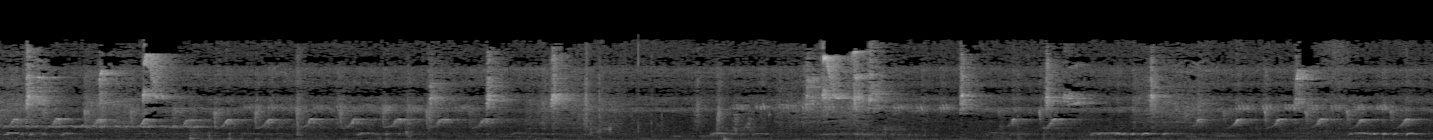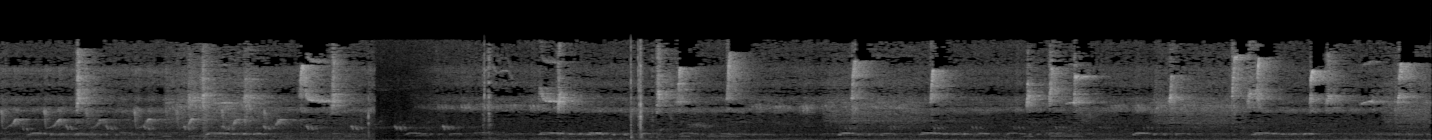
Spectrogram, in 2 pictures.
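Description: Outdoor birdsong: many small birds chirping, with quick runs of short high chirps and lower warbling calls repeating between them.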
